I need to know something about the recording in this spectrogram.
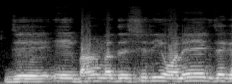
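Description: A man's voice in a chanted, sing-song delivery, syllables drawn out on long held pitches.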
